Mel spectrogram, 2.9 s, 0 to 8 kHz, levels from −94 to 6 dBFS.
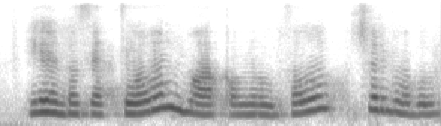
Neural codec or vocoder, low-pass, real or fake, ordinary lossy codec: codec, 16 kHz, 0.5 kbps, FreqCodec, smaller model; 7.2 kHz; fake; AAC, 32 kbps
